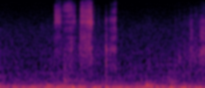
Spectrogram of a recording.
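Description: Faint handling noise from a handheld camera being swung around: a few short bursts of rustling about half a second to a second in, over quiet room tone.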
